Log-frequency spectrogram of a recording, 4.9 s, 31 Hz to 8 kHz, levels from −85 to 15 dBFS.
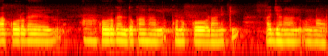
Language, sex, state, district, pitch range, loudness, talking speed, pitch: Telugu, male, Andhra Pradesh, Krishna, 135-145 Hz, -17 LUFS, 85 wpm, 140 Hz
